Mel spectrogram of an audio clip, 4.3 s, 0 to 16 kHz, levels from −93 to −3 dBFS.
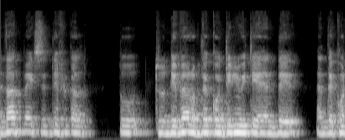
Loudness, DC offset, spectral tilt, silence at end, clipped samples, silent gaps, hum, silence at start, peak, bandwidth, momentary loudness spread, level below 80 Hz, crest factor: -22 LUFS; under 0.1%; -8 dB/octave; 0 s; under 0.1%; none; none; 0 s; -6 dBFS; 8.6 kHz; 11 LU; -62 dBFS; 16 dB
